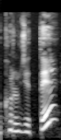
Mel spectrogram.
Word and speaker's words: крудите: Что такое крудите? а, ударение на последний, правильно? – Да, да, да, да правильно.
